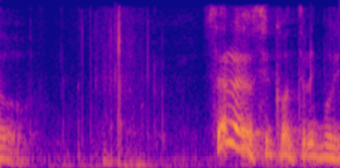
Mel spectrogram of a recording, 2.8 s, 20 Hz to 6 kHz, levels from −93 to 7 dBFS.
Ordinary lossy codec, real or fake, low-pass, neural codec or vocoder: AAC, 32 kbps; fake; 5.4 kHz; codec, 16 kHz, 8 kbps, FunCodec, trained on Chinese and English, 25 frames a second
